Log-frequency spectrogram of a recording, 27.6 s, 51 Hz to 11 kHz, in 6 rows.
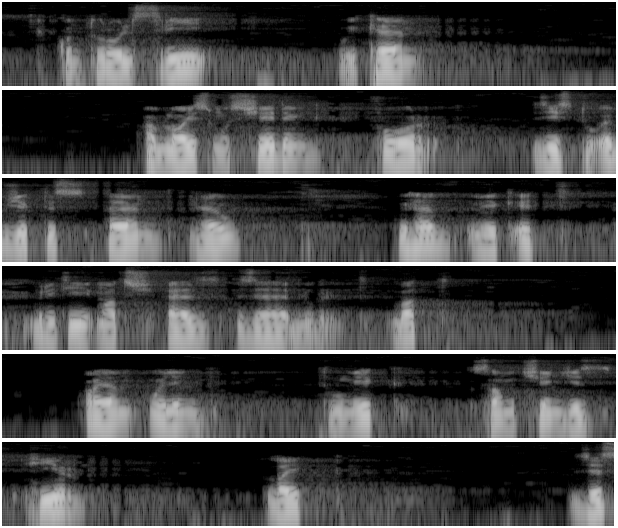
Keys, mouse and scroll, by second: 0.1 Tab, 1.3 ctrl+r, 3.1 ctrl+r, 4.1 Tab, 4.9 t, 5.5-8.7 drag, 5.7 t, 6.1-7.8 right drag, 6.9 t, 7.5 t, 8.5 z, 8.7-13.2 middle drag, 8.7 z, 13.2 KP_1, 15.7-17.1 right drag, 16.3 KP_7, 17.1 middle click, 17.7 Tab, 18.1 middle click, 19.0 click, 19.4 click, 19.5 a, 19.7-23.1 drag, 19.9-20.9 right drag, 21.1 right click, 21.8 a, 22.1 right click, 23.8 a, 25.3 a, 27.3 click, 27.3 right click.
